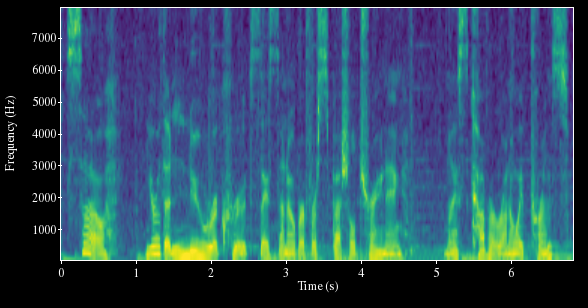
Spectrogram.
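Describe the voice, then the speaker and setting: Cool, low-voiced mercenary commander. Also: female voice, animated, measured pace, over music. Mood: wry, commanding. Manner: casual, wry, commanding. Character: confident, brisk female mercenary commander, cool and wry. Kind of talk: video game cutscene acting.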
